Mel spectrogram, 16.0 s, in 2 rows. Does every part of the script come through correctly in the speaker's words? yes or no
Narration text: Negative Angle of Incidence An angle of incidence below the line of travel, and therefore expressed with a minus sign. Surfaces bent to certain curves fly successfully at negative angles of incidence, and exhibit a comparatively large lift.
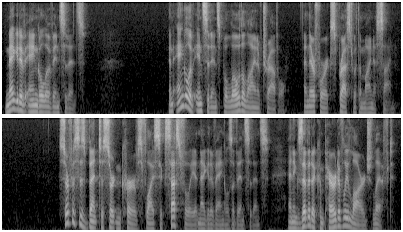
yes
